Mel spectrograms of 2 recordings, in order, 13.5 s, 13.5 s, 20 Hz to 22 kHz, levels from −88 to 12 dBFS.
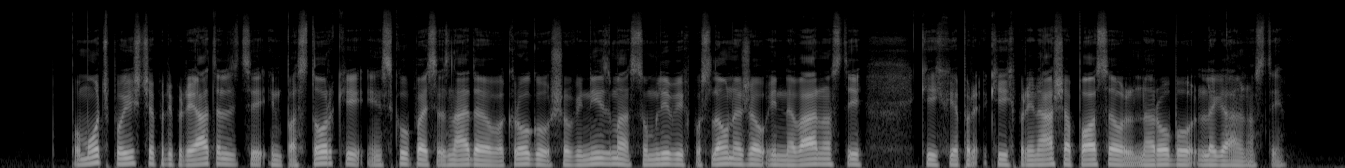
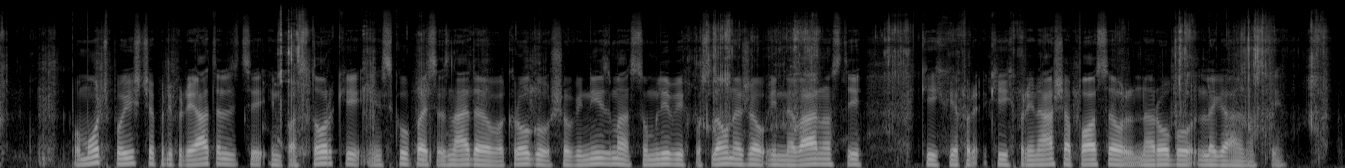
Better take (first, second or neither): first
